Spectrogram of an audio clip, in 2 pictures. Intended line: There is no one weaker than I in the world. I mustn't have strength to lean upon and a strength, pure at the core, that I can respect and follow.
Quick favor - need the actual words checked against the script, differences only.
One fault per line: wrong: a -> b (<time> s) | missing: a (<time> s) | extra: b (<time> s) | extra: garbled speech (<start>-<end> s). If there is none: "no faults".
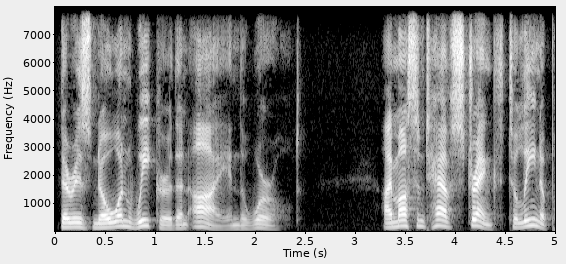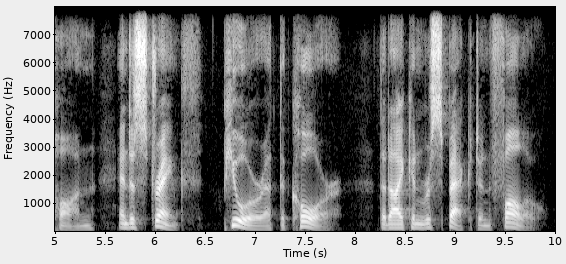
no faults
